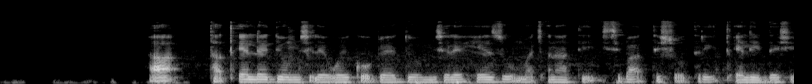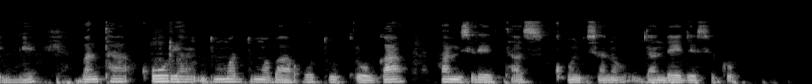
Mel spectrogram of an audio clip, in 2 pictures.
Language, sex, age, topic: Gamo, male, 18-24, government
